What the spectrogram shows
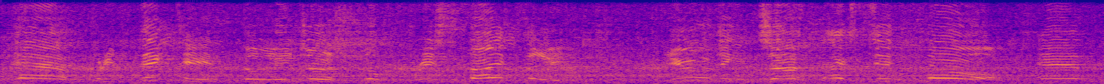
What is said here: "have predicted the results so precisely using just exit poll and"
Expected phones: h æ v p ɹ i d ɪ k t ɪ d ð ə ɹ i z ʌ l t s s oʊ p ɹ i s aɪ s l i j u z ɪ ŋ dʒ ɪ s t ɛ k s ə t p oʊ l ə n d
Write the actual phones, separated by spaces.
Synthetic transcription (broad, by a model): h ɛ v p ɹ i d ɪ k t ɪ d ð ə l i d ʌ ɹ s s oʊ p ɹ i s aɪ s l i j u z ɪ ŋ dʒ ɪ s t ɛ k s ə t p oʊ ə n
